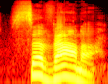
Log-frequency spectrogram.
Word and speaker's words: Savanna: doubt till damage cements it is pronounced a Savannah so it's van and not von or however VIN however I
